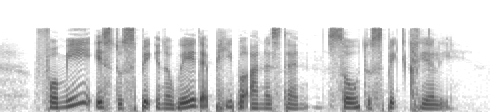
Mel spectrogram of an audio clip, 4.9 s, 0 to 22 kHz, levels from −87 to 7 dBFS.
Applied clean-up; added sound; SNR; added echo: none; none; none; none.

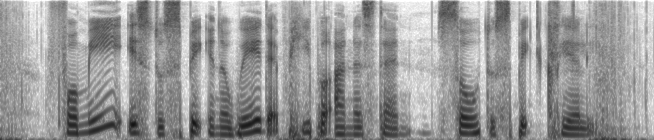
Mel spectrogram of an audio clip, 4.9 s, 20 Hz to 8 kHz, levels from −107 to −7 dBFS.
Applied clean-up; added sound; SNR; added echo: none; Crumpling, crinkling; 17 dB; none.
